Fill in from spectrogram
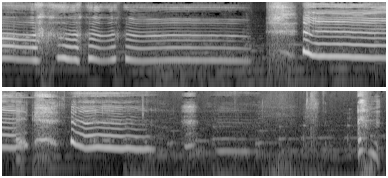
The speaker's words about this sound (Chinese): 一大早的就跑到我这儿鬼哭狼嚎的，看来是有冤情啊。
